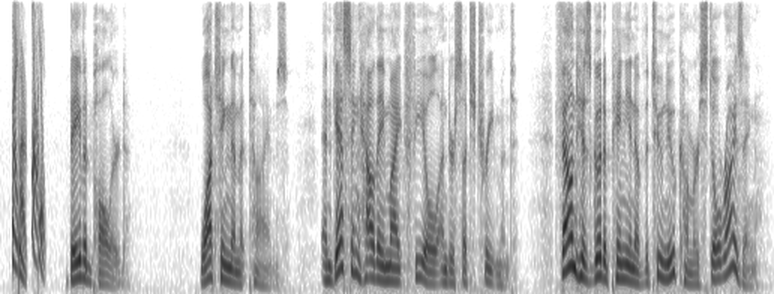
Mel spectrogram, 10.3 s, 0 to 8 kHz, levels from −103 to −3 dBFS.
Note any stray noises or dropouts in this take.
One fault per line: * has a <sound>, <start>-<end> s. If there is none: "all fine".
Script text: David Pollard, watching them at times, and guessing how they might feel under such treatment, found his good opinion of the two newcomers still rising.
* has a chirp, 0.2-0.6 s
